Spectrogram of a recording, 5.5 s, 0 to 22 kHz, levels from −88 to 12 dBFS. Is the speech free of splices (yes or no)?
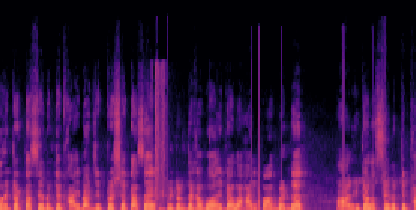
no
